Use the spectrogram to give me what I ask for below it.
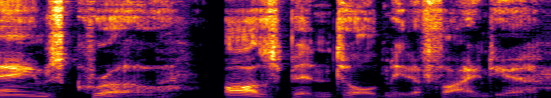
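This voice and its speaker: In a put-on character voice, a man speaks raspily at a moderate pace. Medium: read story.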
